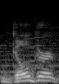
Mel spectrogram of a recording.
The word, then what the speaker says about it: Jogurt: Yeah, Gogurt, but spelled with a J.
